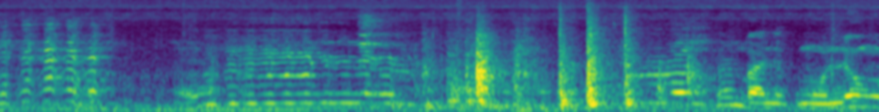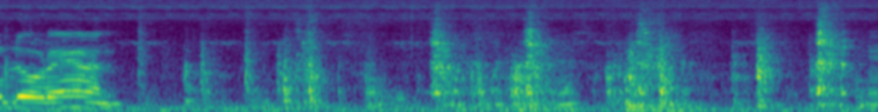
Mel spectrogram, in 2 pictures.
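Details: Goats kept in a pen at Indatu Farm in Lhokseumawe, Aceh, give a run of shaky, vibrato-laden bleats in the middle of the clip, while voices chatter around them and faint background noise continues.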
